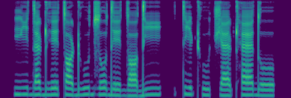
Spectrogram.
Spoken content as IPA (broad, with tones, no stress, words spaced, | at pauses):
ji˧dæ˧ɖʱe˧tɒ˧ ɖʱu˧d͡zo˧de˩ dɒ˩di˧ | ti˧ʈʰu˩t͡ʃæ˩ ʈʰæ˧do˩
